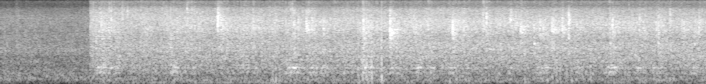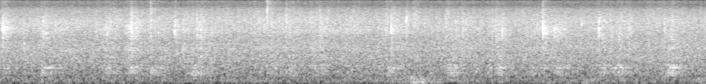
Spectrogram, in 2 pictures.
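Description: Heavy rain falling steadily, with many sharp individual drop impacts heard through the hiss. The rain gets suddenly louder about a second in.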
